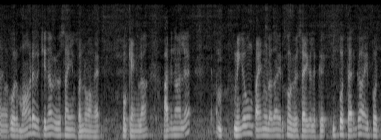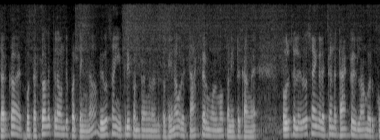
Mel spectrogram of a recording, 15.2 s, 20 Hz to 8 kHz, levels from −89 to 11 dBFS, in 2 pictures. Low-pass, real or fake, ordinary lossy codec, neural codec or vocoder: 7.2 kHz; fake; none; codec, 16 kHz, 8 kbps, FreqCodec, smaller model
